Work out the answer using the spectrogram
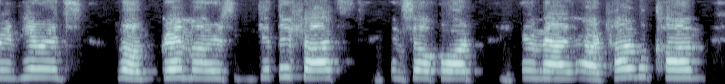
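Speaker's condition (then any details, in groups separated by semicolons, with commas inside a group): Cerebral palsy; from birth, affects movement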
